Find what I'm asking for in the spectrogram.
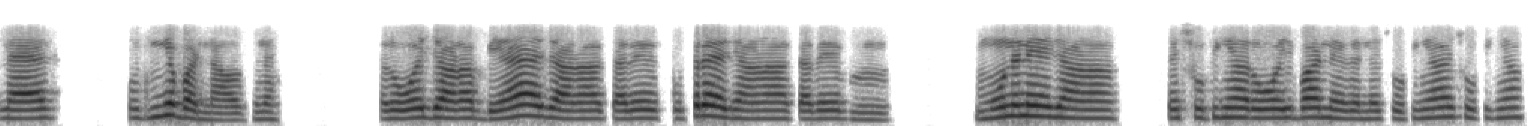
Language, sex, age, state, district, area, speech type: Dogri, female, 45-60, Jammu and Kashmir, Udhampur, rural, conversation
